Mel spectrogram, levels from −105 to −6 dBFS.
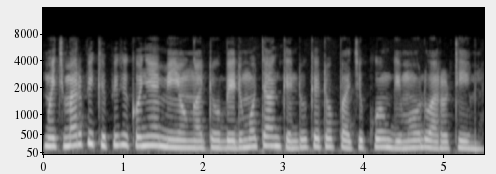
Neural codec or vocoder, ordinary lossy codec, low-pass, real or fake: none; MP3, 96 kbps; 7.2 kHz; real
